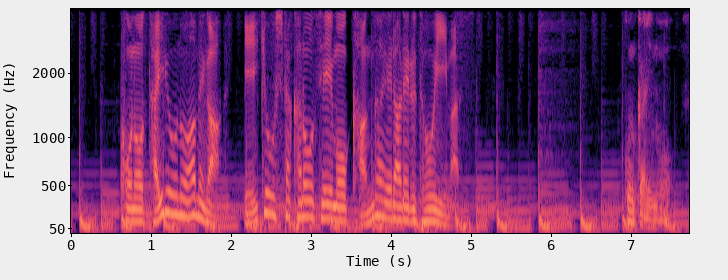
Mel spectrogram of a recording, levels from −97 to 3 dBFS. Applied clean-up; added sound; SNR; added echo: none; none; none; none.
